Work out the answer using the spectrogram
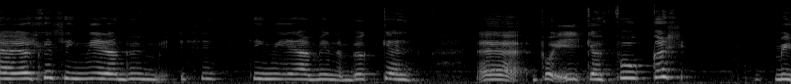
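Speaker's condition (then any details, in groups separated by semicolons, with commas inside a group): Dyskinetic cerebral palsy; dyskinetic form, severe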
